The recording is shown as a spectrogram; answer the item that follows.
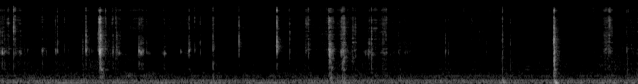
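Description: Hard plastic model-kit parts from an old Zeong kit clicking, tapping and rubbing against each other as they are handled and fitted together: a run of irregular light clicks, with sharper ones about a second in and again near the end.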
